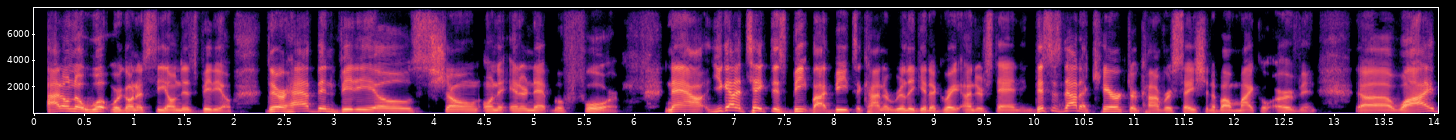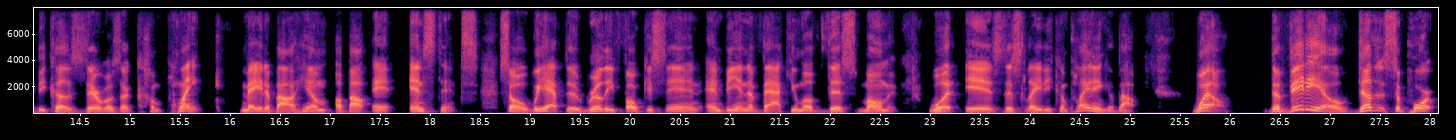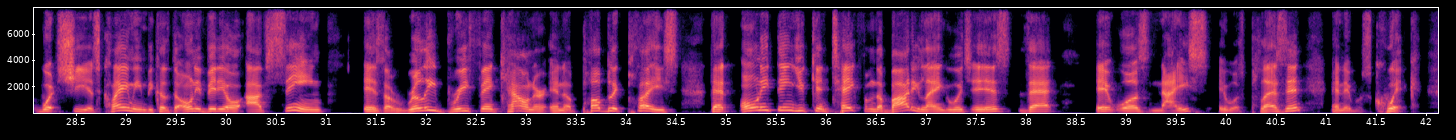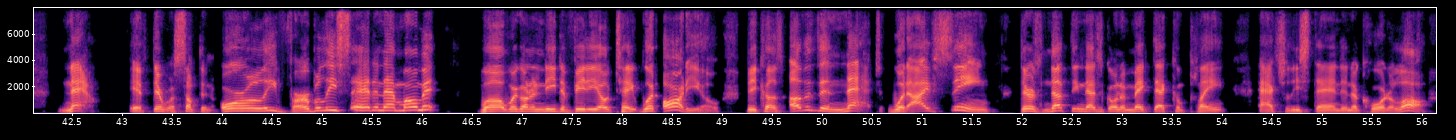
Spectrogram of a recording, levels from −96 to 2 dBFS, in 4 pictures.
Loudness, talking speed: -21 LUFS, 180 wpm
